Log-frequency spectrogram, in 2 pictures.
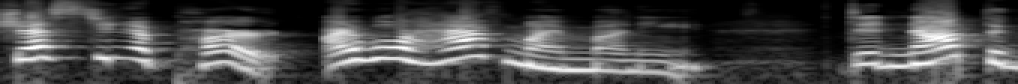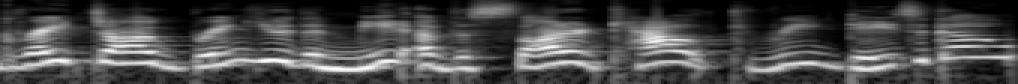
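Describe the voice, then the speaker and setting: Putting on a character voice, a woman projects loudly at a high pitch with very wide pitch swings, keeping a moderate pace. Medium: read story. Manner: blustering.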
